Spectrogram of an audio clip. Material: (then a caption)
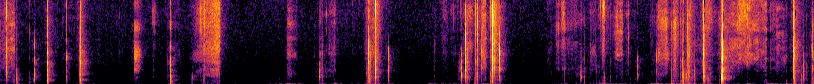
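Paper. An empty brown kraft paper bag with handles is held in both hands while its flat surface is rubbed and crinkled with fingertips. Quiet, bright paper crackles and crisp rustles come in uneven bursts of short, sharp snaps with brief pauses between. The clusters grow denser and more continuous toward the end.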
